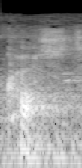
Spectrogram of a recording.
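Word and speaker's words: Khost: Spell that. K-H-O-S-T. Kost.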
